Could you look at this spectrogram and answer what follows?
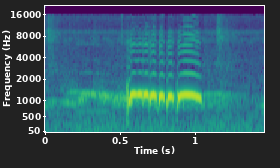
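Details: Single loud trilled coo phrase of rapid stuttering notes from a local Zebra dove used to lure wild doves, rising out of faint background cooing.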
